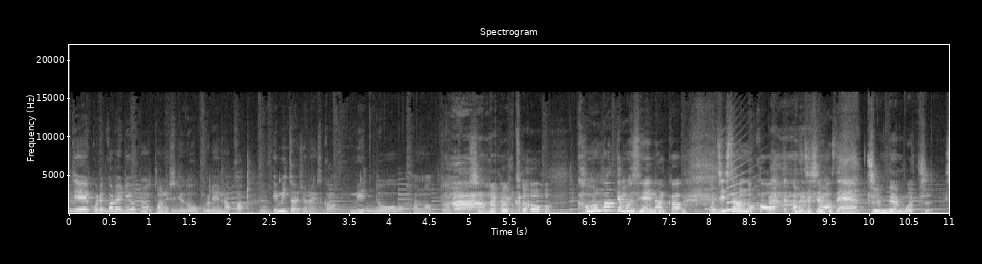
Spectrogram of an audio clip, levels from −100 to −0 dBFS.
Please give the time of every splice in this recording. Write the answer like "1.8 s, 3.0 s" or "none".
none

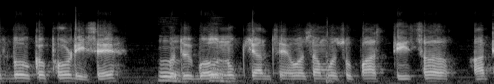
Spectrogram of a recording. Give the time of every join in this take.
none

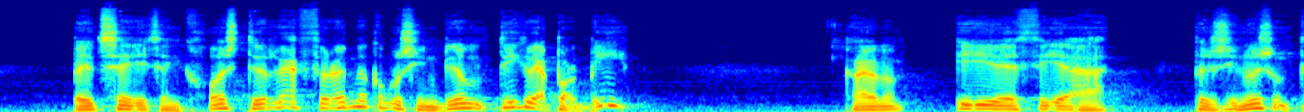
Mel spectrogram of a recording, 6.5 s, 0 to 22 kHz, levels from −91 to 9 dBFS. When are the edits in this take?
none

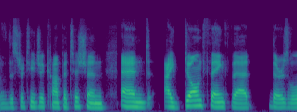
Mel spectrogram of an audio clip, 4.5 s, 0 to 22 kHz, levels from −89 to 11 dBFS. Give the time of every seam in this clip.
1.7 s

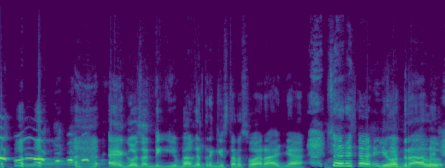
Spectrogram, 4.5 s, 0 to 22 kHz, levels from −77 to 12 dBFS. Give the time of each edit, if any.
none

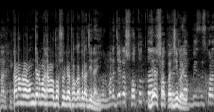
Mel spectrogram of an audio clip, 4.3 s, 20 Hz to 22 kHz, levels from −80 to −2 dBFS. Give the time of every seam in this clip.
none

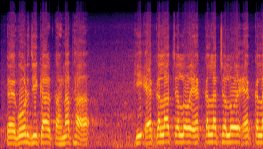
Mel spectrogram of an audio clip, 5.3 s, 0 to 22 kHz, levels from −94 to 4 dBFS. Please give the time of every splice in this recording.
none

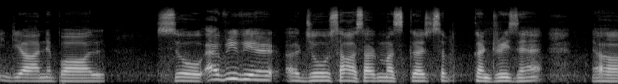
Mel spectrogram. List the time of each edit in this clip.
none

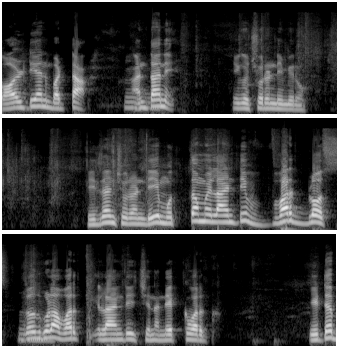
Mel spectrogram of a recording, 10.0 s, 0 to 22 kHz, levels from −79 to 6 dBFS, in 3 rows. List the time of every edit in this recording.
none

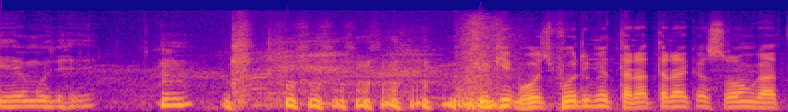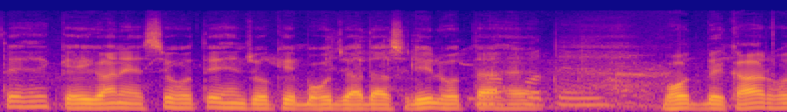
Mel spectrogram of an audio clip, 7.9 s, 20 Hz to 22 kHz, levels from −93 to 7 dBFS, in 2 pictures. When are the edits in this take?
2.3 s

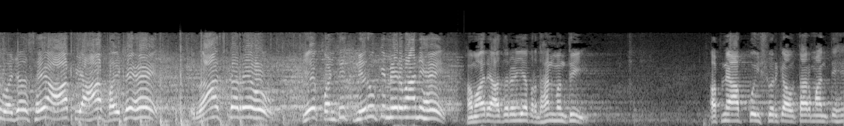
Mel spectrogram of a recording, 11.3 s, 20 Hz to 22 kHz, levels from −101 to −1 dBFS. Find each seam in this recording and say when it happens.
6.0 s

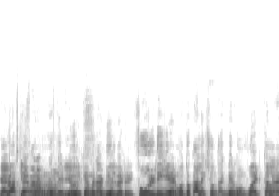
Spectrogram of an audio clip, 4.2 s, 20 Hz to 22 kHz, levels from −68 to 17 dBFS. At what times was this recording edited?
2.0 s

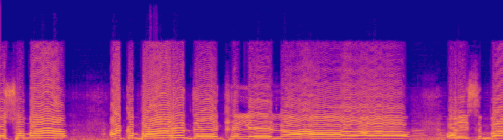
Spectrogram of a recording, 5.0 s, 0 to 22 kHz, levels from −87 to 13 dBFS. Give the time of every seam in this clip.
none

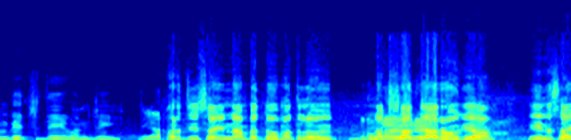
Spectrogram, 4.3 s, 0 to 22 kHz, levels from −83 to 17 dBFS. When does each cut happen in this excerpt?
1.2 s

